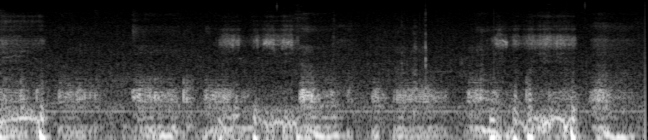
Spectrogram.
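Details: A puppy not yet three months old snores in a duet with a second dog. Deep, grumbling breaths repeat roughly every second, and some carry a slight rattle. A soft background hiss runs throughout.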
